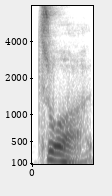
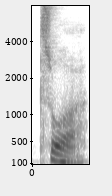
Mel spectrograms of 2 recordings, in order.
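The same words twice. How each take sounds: No difference in how they are said.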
